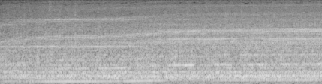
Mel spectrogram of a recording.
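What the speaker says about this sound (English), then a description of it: "So now we're going to mix all that together." An electric mixer whirs steadily through cookie batter with eggs, a constant buzzing motor hum with a faint grinding texture, close and unbroken.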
